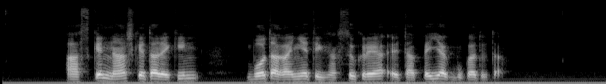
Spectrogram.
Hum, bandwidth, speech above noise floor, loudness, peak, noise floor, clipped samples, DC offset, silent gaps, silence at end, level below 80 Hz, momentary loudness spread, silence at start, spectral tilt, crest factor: 50 Hz at -35 dBFS; 14 kHz; 21 dB; -19 LUFS; -2 dBFS; -39 dBFS; under 0.1%; under 0.1%; none; 0 s; -34 dBFS; 22 LU; 0.05 s; -6.5 dB/octave; 18 dB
